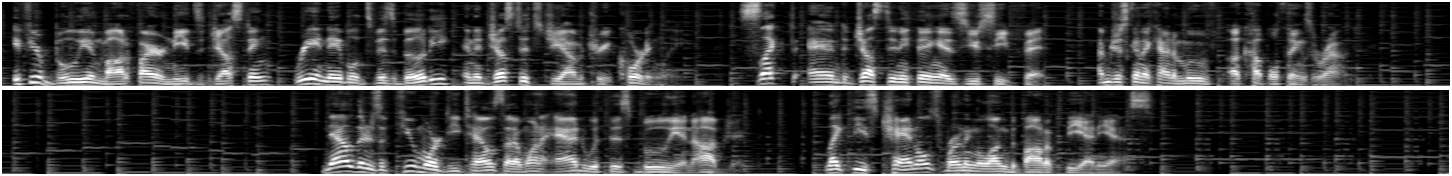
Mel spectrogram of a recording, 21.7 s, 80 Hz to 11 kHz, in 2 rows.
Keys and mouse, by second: 0.9 Tab, 2.0 Tab, 3.1 click, 4.1 Tab, 4.5 Tab, 4.7 click, 5.0 Tab, 6.0 shift+click, 6.6 KP_3, 6.9 KP_1, 7.0 ctrl+middle click, 8.6 g, 11.0 ctrl+KP_1, 12.1 middle click, 12.5 Tab, 12.7 middle click, 15.3-20.0 middle drag, 20.0 click, 20.2-21.1 middle drag, 21.1 click, 21.3 middle click.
